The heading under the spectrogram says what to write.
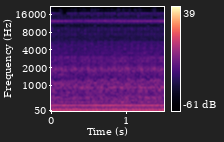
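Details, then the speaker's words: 2001 Toyota Corolla 1.8, scanner graphing all four cylinders: smooth even idle, steady low hum, no stumbles or skips; running healthy. "no hay ningún problema hasta ahorita verdad Ahí está se una belleza el motor"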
